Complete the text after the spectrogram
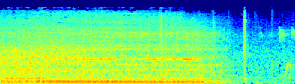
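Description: A car engine idles with a low steady hum.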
